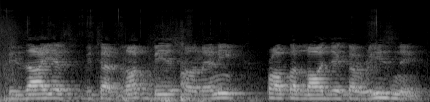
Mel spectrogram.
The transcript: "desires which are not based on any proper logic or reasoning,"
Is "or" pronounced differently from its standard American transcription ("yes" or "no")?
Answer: yes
